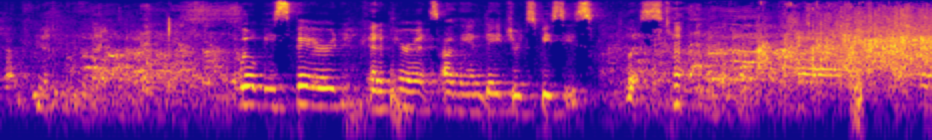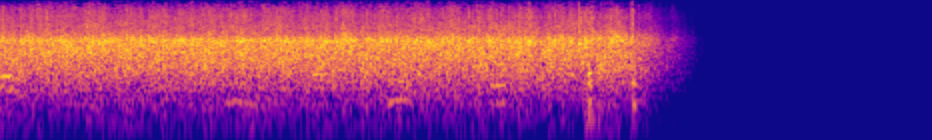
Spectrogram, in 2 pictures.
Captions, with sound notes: [laughing] will be spared an appearance on the endangered species list. [applause]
